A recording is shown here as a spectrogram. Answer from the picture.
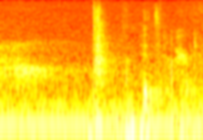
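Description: Quiet, breathy speech: a single word ("think") spoken softly just after a sigh, with a short click about a second in. A steady low electrical hum runs underneath.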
